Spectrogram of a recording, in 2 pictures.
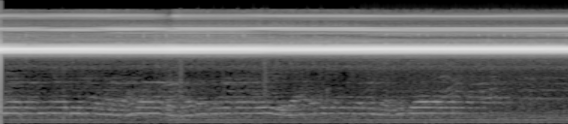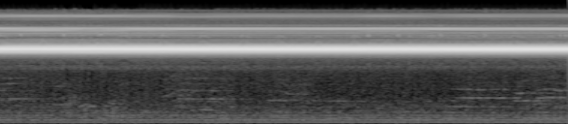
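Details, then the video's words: [['Jangkrik gangsir, a short-tailed cricket, singing super loud: an intense continuous high-pitched trill with an overtone above, with faint wavering low sounds in the first seconds.']] "Suara Jangkrik Gangsir Lagi Ngerik"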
